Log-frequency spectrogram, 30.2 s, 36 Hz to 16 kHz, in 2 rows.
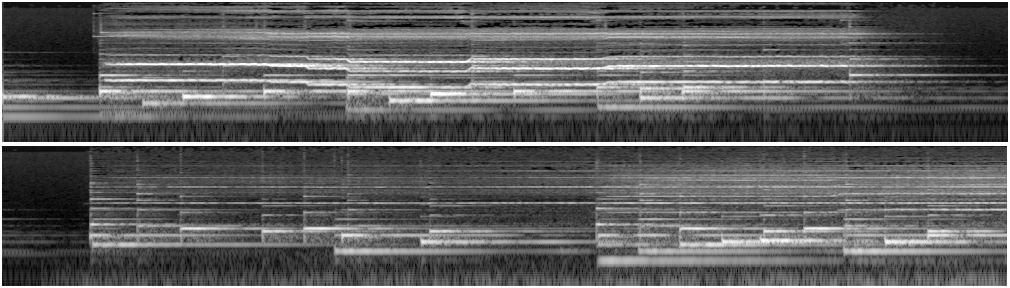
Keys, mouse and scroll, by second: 0.7 alt+scroll up 1, 1.4 click, 1.8 alt+scroll down 1, 2.1 space, 2.2 click, 4.6 shift+click, 5.0 shift+click, 11.1 space, 11.2-12.2 drag.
